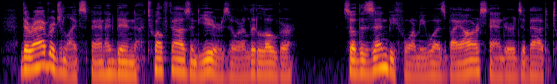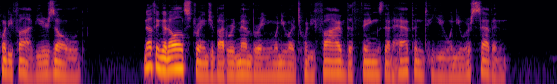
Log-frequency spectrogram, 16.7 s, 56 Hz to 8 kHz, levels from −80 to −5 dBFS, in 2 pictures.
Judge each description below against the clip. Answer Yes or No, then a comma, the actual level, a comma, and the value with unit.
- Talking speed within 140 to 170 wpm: Yes, average, 165 wpm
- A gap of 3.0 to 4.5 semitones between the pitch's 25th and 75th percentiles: Yes, average, 3.7 semitones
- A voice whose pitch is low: Yes, low, 100 Hz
